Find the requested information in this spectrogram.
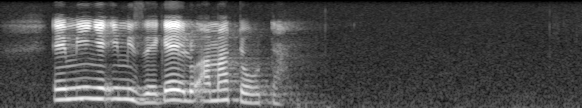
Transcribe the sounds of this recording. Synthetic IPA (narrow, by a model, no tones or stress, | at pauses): emiɲɛʔimizɛk̬ɛlɔ̰ʔamad̥ʱɔːd̥ʱa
